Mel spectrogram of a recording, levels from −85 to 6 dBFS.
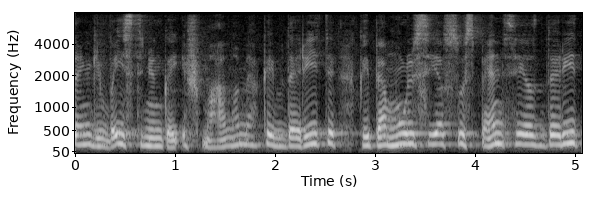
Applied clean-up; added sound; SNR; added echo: none; none; none; none.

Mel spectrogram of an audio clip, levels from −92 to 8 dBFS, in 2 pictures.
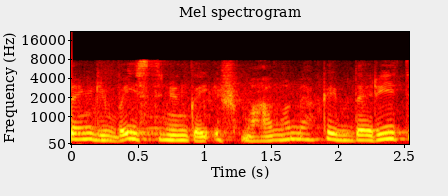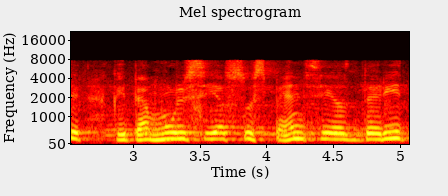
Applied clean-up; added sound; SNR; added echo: none; Applause; 18 dB; none.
